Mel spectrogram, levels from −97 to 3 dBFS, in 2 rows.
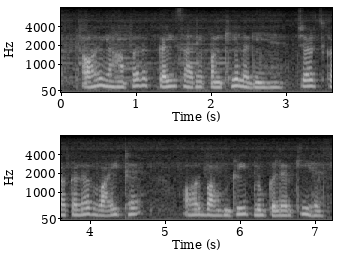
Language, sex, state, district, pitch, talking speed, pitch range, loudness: Hindi, female, Bihar, Gopalganj, 185 Hz, 165 wpm, 175-215 Hz, -29 LUFS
